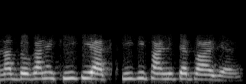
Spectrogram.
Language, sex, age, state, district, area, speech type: Bengali, female, 60+, West Bengal, Darjeeling, rural, conversation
